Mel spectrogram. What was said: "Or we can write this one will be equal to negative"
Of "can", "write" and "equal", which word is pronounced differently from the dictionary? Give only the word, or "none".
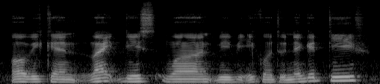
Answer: write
